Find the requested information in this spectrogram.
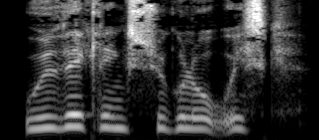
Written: udviklingspsykologisk

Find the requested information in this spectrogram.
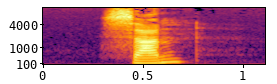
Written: sans

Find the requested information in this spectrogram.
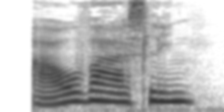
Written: afvarsling

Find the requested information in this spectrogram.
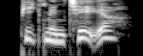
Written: PIGMENTER

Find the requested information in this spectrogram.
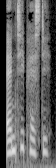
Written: ANTIPASTI

